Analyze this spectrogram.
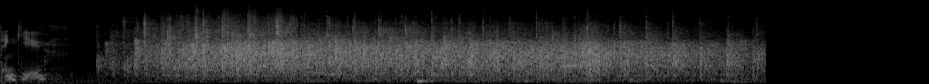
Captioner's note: audience applauds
